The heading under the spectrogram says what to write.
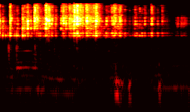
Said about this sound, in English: Oh, yeah, you have your Jet Maraca. Your jet, what did you call it? I love what you called it.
